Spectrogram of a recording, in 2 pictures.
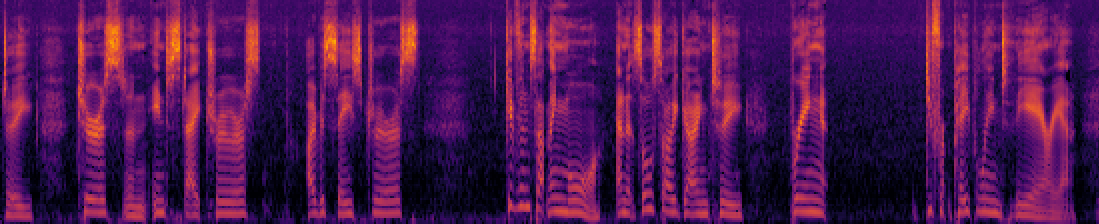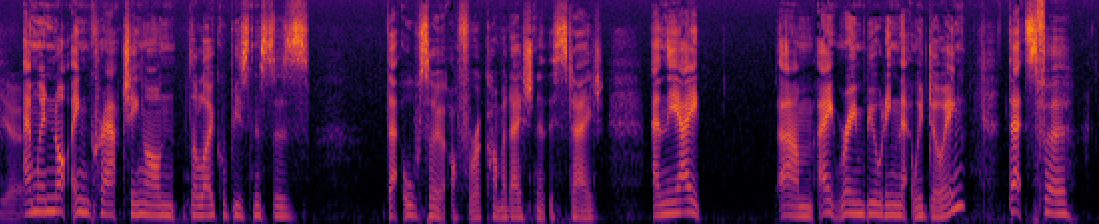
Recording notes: In our interview recorded on the banks of the Cooper Creek. Recorded on Yandruwandha Yawarrawarrka Country.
